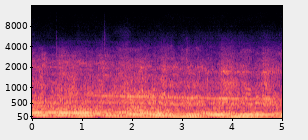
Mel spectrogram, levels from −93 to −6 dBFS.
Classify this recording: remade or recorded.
remade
